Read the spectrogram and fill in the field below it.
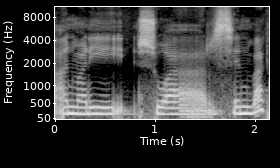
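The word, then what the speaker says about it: Annemarie Schwarzenbach: Y bueno, pues Anne-Marie es una novela gráfica que gira en torno a la fascinante biografía de la reportera suiza Anne-Marie Schwarzenbach, no sé si lo he dicho bien. – Sí, está bien, se acepta.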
